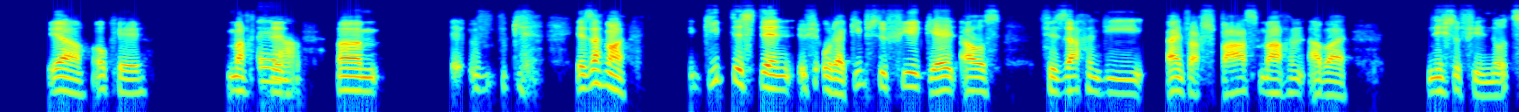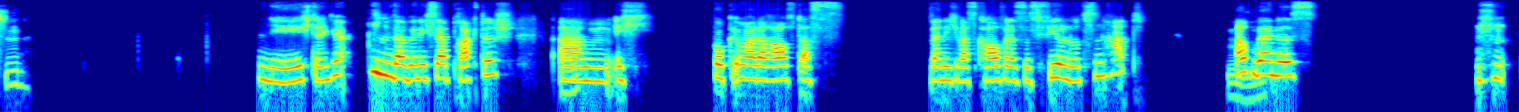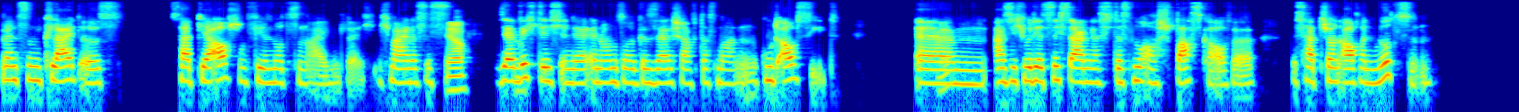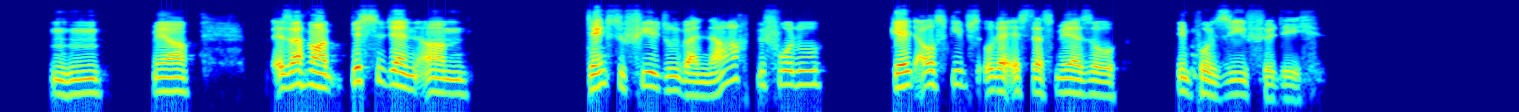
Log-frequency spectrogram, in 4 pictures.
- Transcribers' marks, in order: other background noise; throat clearing; snort
- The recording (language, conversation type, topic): German, unstructured, Wie entscheidest du, wofür du dein Geld ausgibst?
